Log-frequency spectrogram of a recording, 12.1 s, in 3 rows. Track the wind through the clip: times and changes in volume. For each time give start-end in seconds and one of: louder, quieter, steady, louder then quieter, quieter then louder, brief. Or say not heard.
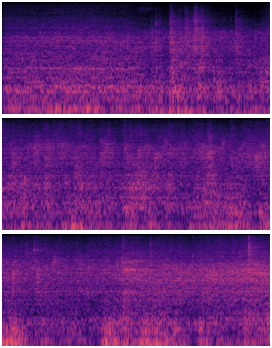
0.0-12.0 steady.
